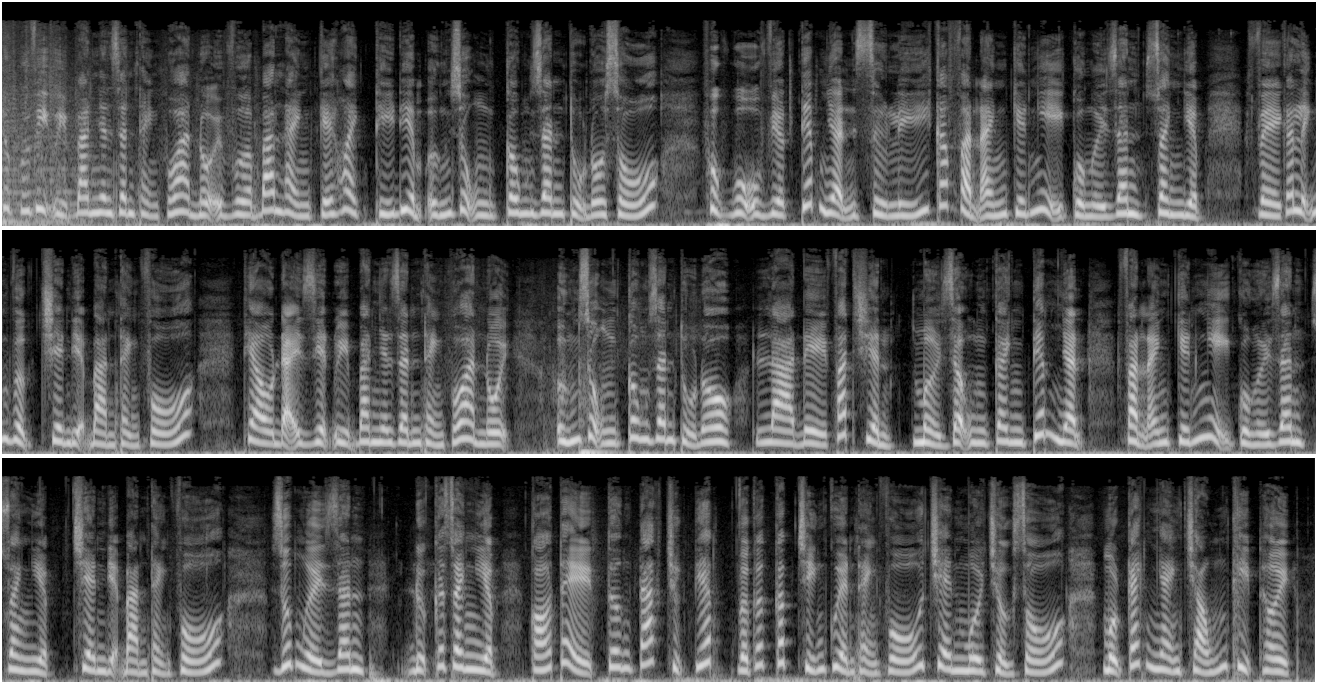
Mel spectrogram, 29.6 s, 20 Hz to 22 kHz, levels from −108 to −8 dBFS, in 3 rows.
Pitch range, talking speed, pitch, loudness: 215-280 Hz, 245 wpm, 240 Hz, -31 LUFS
